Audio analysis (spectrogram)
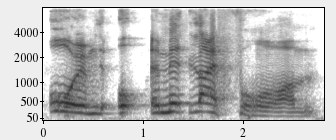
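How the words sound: It is spoken in an English accent. "a little less like English English"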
